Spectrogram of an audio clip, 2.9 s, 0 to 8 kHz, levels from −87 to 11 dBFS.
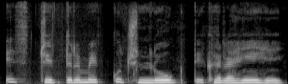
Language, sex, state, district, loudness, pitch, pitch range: Hindi, female, Madhya Pradesh, Bhopal, -15 LUFS, 215 Hz, 200-225 Hz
